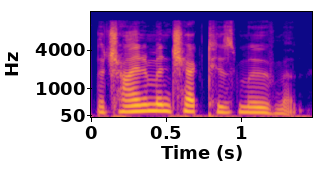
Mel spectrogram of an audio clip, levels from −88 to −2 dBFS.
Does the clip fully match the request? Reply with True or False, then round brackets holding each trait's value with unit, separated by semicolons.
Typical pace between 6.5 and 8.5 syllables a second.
True (7.4 syllables/s)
